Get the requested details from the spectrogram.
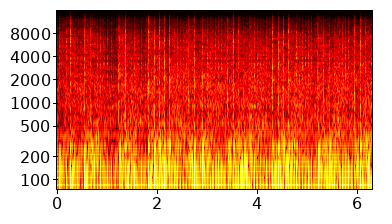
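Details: Mini bike after carburetor swap, running on fuel: small single fires steadily at a fast idle with a slightly lumpy, burbly beat; it runs but sounds rich.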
